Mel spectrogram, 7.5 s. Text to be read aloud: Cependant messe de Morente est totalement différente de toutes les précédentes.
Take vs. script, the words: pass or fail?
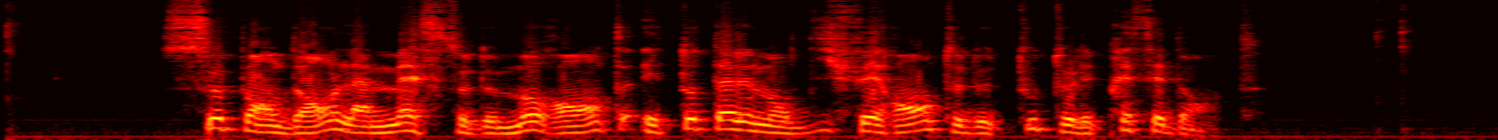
fail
